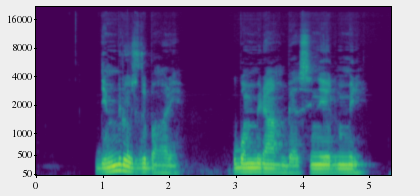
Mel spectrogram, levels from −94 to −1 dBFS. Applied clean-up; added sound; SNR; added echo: neural mask model DeepFilterNet 3.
